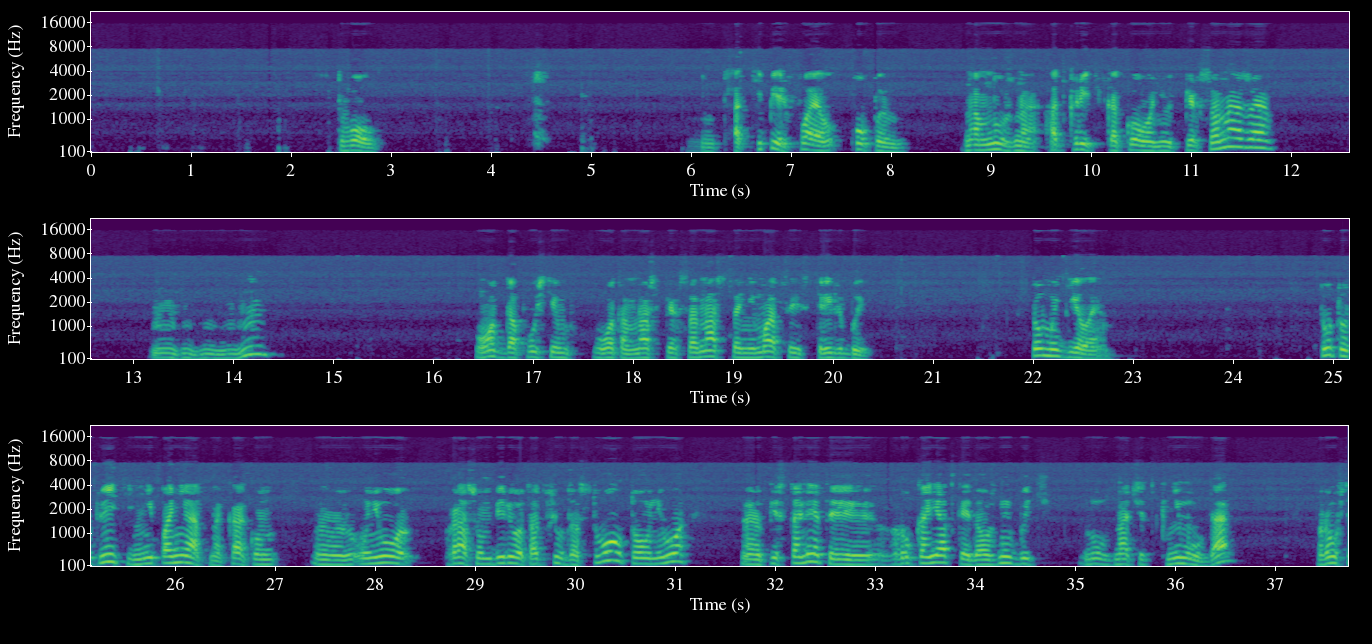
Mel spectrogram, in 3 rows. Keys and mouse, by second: 6.5-8.0 drag, 19.2-20.9 drag, 21.8 shift+middle click, 23.2-24.4 middle drag, 24.9 middle click, 25.7 shift+middle click, 26.2-27.7 middle drag.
